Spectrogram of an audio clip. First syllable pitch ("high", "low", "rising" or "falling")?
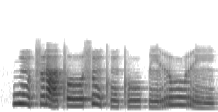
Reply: falling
